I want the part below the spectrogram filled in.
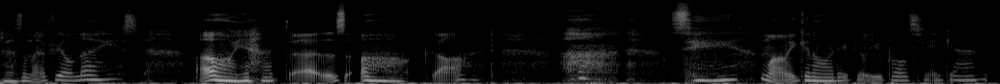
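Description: Slow breathy whispering woman. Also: lowish voice, dry recording. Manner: breathy, teasing, soothing. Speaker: audio roleplay performer. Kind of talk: intimate whispered roleplay.

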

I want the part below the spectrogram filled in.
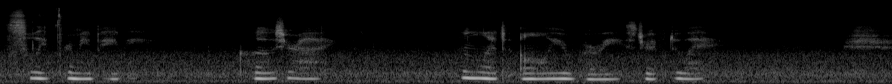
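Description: A woman whispers close and soft in an intimate ASMR roleplay. Her voice sits high but mellow and warm, and she draws every phrase out very slowly, breathy and unhurried. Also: flat delivery, muffled recording, a little hiss or hum. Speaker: audio roleplay performer.

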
